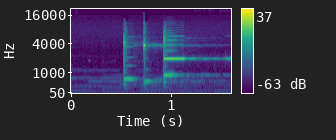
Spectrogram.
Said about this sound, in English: The security interface identifies your iris pattern and the door chimes open.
